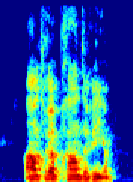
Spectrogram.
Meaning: first-person plural conditional of entreprendre
- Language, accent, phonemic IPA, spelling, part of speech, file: French, Canada, /ɑ̃.tʁə.pʁɑ̃.dʁi.jɔ̃/, entreprendrions, verb, LL-Q150 (fra)-entreprendrions.wav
